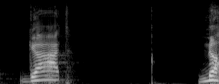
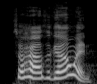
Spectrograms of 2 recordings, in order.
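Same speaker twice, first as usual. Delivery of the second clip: teasing spouse; 9 semitones higher than usual. Retold or imitated. Spouse heckling, mock sweet.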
